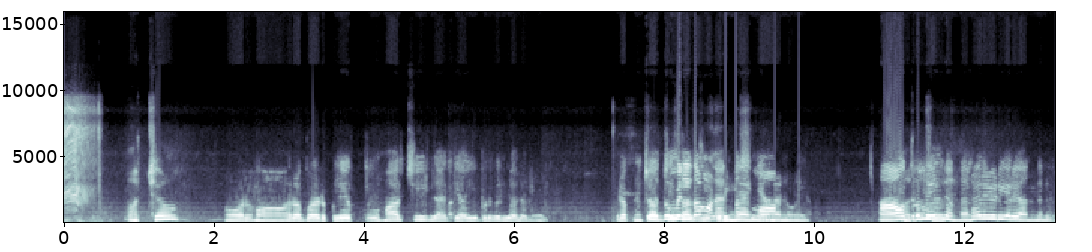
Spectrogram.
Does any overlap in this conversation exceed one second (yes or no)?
yes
